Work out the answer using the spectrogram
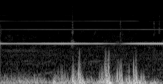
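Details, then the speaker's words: Rental golf cart driven slowly into a golf-course geofence sounds one continuous high warning beep over low rumbling and clunks; the beep continues until the cart is reversed out of the geofenced area. "alright some members will hear the beeping sound and what that told us is that we have gotten in the geofence so the only way out is to back up put your card in reverse"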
